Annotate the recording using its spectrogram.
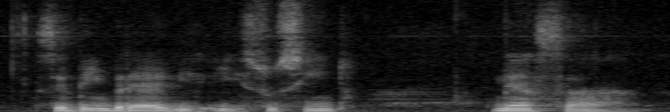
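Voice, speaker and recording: A quiet, dark, mellow male voice, fairly low in pitch, with monotone, flat intonation. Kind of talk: religious commentary. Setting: at home.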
